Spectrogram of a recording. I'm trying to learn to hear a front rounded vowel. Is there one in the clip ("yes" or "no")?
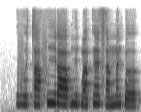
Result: no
